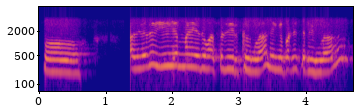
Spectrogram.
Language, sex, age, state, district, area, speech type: Tamil, female, 60+, Tamil Nadu, Namakkal, rural, conversation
